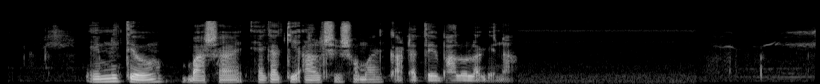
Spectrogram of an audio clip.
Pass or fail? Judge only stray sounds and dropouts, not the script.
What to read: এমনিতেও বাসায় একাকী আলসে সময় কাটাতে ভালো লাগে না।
pass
